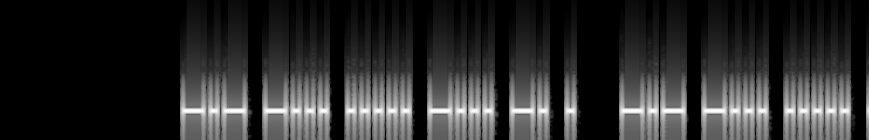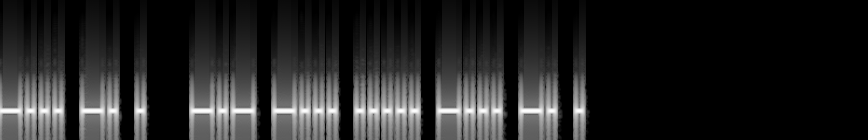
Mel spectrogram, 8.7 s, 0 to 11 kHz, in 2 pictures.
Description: Morse code, heard as a keyed tone, about 34 wpm, 700 Hz. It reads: KB5BNE KB5BNE KB5BNE
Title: USA Call Signs Repeated 3x 35wpm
